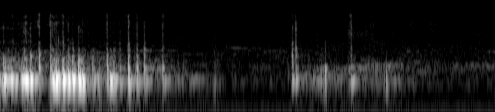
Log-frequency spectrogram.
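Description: Chalk writing on a blackboard: a run of scratchy strokes in the first second, then a few light taps about a second and a half in.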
